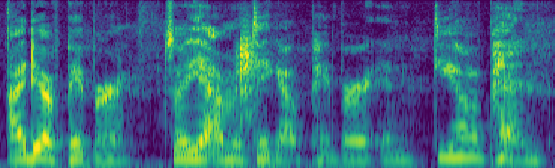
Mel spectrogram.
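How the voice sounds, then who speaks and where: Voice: mid-range voice, fast talker, a little mellow. A tabletop game player chatting casually and speaking for a character.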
